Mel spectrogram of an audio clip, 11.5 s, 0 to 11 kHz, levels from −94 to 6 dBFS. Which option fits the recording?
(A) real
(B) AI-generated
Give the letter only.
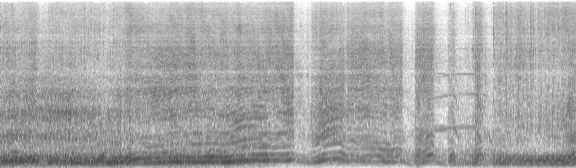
A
